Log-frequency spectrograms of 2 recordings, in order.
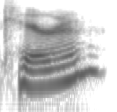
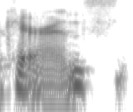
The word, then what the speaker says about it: Keryn: to meet you okay just to clarify do we say it Karen it's Karen just like but not Karen but not like that yeah not that Karen thank God your name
